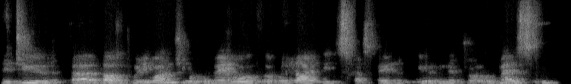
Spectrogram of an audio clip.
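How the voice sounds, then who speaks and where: Man running a lecture session, pretty high voice, echoey hall, a bit far from the mic. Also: steady tone, quick pace, a crowd in the background. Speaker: chair of the session. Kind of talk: introducing speakers.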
